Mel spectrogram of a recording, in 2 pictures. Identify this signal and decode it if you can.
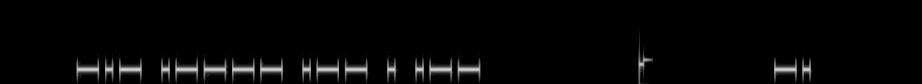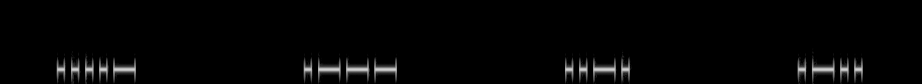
Morse code, heard as a keyed tone, about 17 wpm, spaced as for 7 wpm, 700 Hz. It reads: K1WEW N4JFL
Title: USA Call Signs - 5 Characters - 8x Character Spacing - 17wpm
